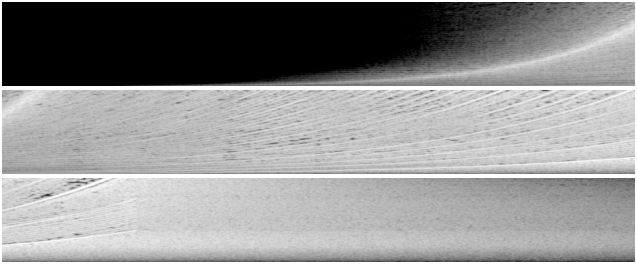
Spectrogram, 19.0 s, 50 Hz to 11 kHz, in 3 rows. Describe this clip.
Riser Pitched 03b
Riser made with Massive in Reaper. Eight bars long.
